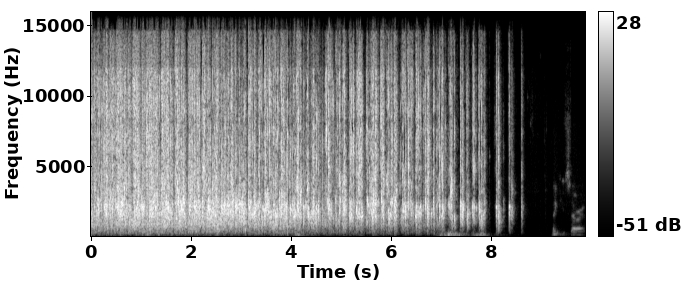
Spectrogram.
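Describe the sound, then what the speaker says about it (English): Loud, sustained applause from a large audience at an evening speaker series event, dense clapping that thins into scattered claps and stops near the end, followed by a brief voice. "one last huge round of applause for Deng Adut"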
